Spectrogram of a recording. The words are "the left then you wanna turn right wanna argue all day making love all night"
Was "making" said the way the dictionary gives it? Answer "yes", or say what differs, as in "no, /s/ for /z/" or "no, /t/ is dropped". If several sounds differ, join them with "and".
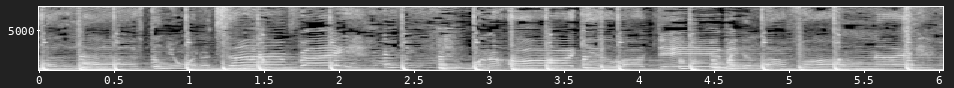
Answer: no, /k/ is dropped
